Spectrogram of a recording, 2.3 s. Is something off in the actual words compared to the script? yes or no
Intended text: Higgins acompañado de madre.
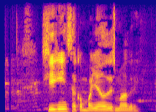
no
